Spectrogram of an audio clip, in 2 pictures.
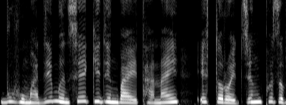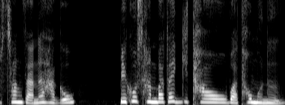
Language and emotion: Bodo, fearful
